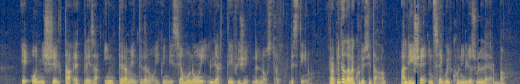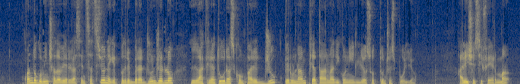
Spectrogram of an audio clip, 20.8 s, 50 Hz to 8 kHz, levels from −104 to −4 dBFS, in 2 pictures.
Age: 30-49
